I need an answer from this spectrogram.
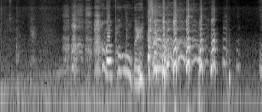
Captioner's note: laughing; laughs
